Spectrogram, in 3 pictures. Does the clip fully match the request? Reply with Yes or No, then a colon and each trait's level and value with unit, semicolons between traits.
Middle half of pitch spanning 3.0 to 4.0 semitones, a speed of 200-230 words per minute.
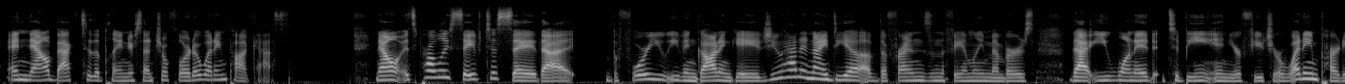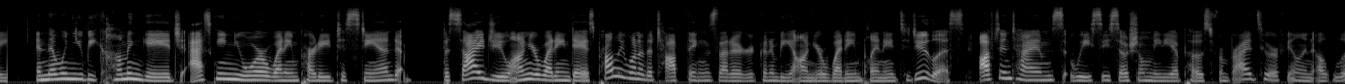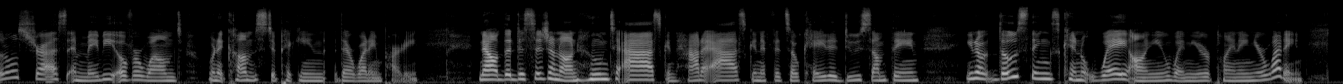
No: average, 4.8 semitones; fast, 205 wpm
